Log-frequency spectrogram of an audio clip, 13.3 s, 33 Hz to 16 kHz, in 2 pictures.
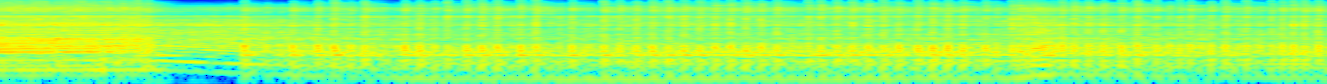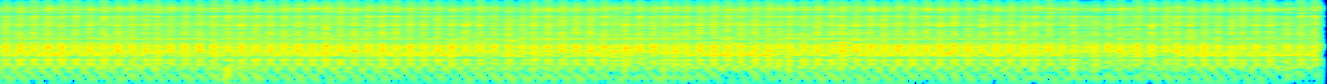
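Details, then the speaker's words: Jiffy 30 2-stroke 3HP ice auger after carburetor work, J19LM plug instead of J17LM: catches quickly, holds steady high revs with crisp even firing after mixture turned out from lean; running well. "i can set it to the point where it's absolutely whining high rpm but it's just sounding lean and then i turn it out a little bit and it looks good"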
